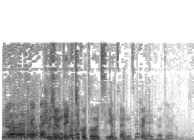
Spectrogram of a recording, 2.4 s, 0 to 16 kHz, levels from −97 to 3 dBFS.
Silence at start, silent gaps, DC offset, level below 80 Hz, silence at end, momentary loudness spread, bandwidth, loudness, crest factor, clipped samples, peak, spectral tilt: 0.05 s; none; under 0.1%; -44 dBFS; 0.3 s; 16 LU; 11.5 kHz; -16 LUFS; 16 dB; under 0.1%; 0 dBFS; -4 dB/octave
